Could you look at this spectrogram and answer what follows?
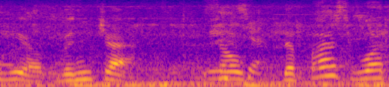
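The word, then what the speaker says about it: Vĩnh Tràng: So this is like called Vinh Trang. Vinh Trang. Vinh Trang at that time. Okay. But they add today the local people they mispronounce that word from Vinh Trang into Vinh Trang.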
